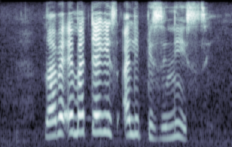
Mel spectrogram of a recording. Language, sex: Swati, female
